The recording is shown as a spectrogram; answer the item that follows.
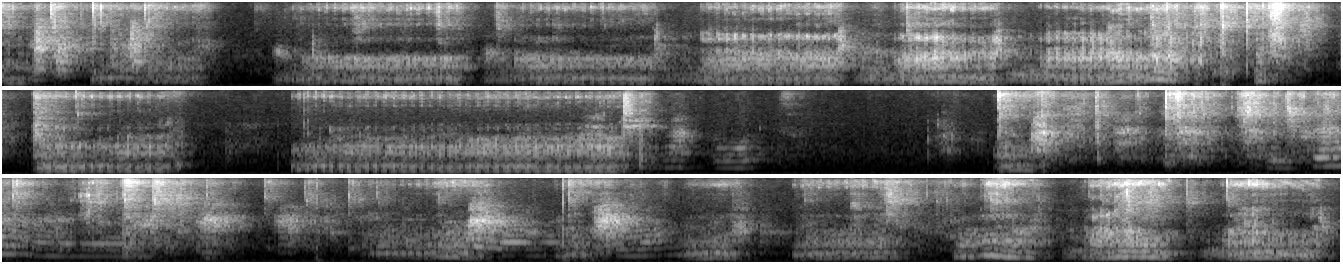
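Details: Fighting cocker spaniel and westie growl and snarl almost without pause, rough rumbling growls mixed with snapping bursts, a brief silence midway, then rapid choppy snarls resume.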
